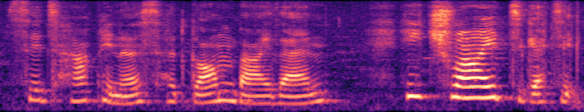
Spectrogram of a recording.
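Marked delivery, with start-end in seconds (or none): none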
